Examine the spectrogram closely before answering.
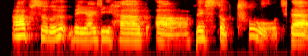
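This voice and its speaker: A dark, mellow tone in a Japanese accent, with very wide pitch swings. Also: woman. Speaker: psychotherapist. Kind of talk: interview.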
